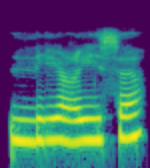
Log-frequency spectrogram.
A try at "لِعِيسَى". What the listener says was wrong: यहाँ भी ई सही नहीं पढ़ना, ठीक है। सी भी नहीं पढ़ना, ईसा।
